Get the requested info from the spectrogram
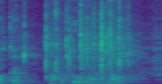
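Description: A man speaking, with a few computer keyboard keystrokes under his voice.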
